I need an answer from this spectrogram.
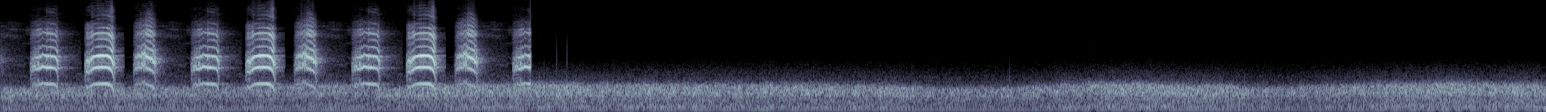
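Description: A bird giving a rapid series of about ten harsh, caw-like calls, about two a second, which stop about five seconds in. After that, only a steady low background hum.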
